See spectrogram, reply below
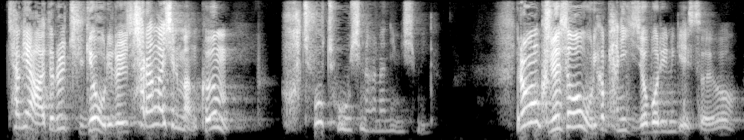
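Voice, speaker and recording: A male pastor preaching a sermon with emphatic, rising exclamations that drop away quietly at the end of phrases, often calling out to the congregation. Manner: swells to high exclamations, then drops low and quiet at phrase ends.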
